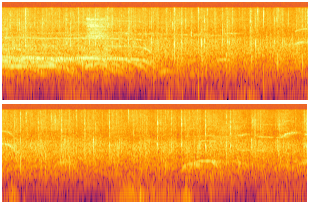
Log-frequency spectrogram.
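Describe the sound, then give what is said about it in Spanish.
An audience applauds loudly, a dense wash of clapping that starts strong and gradually thins out, with scattered cheers and voices mixed in. “Denle un aplauso bien fuerte.”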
